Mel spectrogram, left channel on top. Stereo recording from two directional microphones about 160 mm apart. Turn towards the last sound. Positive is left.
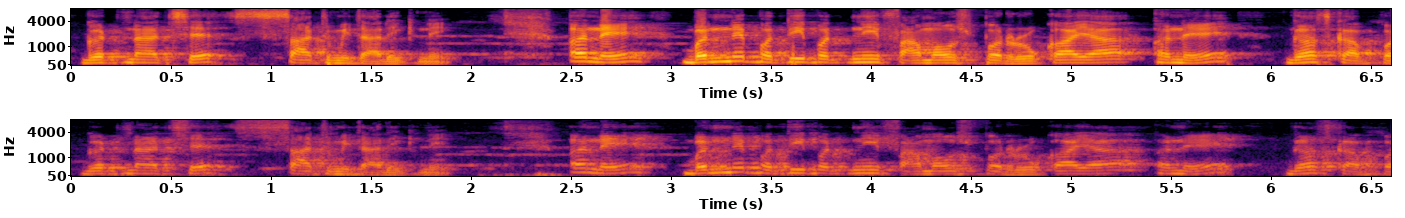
turn(degrees=30)  # may be behind; listen again after turning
